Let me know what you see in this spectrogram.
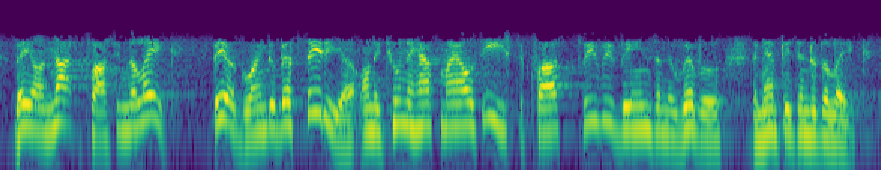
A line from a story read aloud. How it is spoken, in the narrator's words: crowds watched the direction of sail and exclaimed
